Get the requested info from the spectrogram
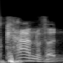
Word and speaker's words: Canva: It's Canva, Nick.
